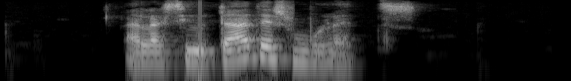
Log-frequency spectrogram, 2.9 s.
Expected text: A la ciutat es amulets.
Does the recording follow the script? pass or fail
pass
